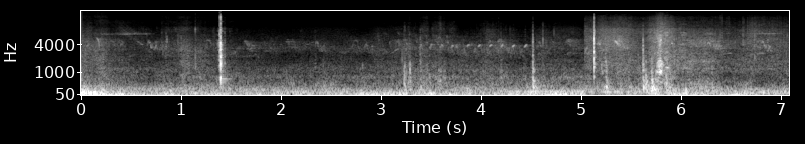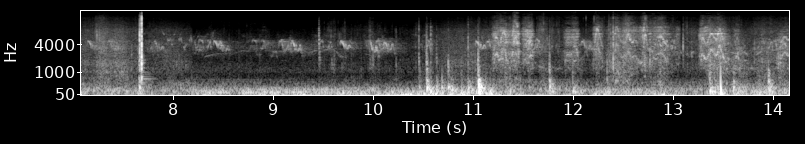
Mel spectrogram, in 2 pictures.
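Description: Handling noise from casting and reeling a baitcasting rod and reel in a kayak: a scattering of sharp clicks and knocks, the clearest about a second and a half, five and seven and a half seconds in, over a low steady rumble.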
